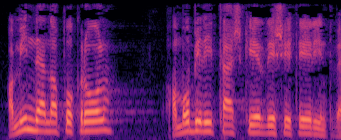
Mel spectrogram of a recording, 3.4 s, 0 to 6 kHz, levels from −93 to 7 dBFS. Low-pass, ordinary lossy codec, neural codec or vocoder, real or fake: 5.4 kHz; none; none; real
